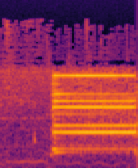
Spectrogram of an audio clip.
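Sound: car horn honking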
